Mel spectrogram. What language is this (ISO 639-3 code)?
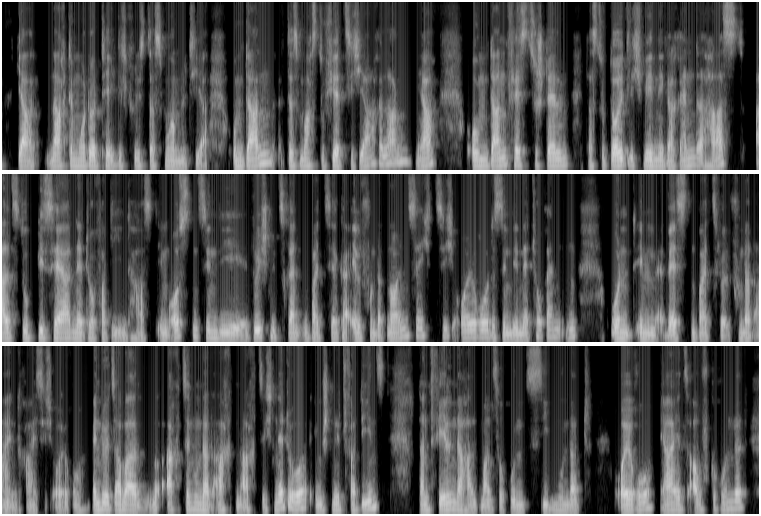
deu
